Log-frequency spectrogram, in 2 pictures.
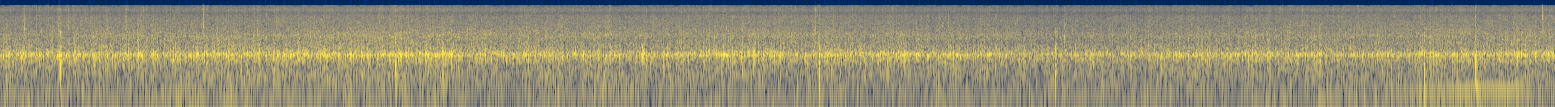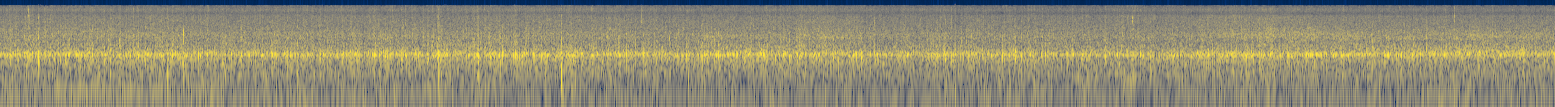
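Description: Heavy rain falling steadily, with scattered sharp ticks of single drops standing out.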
